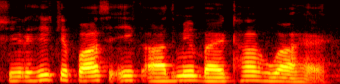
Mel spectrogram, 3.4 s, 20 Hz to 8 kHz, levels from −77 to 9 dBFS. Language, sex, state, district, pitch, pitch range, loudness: Hindi, male, Bihar, Patna, 150 Hz, 140-165 Hz, -15 LUFS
